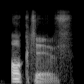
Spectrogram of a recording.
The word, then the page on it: octave: British English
